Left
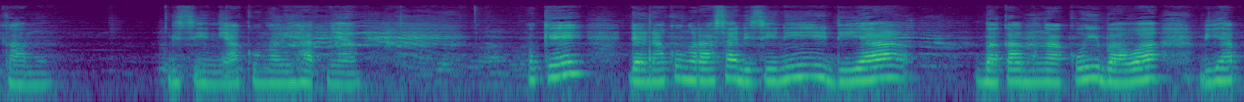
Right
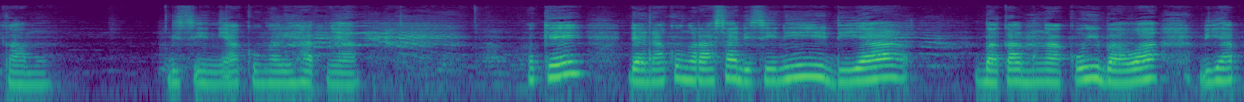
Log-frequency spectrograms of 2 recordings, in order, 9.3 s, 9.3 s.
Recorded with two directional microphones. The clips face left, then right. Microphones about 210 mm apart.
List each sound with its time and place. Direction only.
1.3 s speech: 35° right (ahead or behind)
3.9 s speech: 35° right (ahead or behind)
